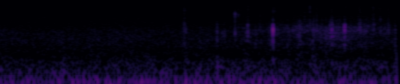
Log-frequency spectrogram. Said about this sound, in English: I love the sound of rustling pages.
